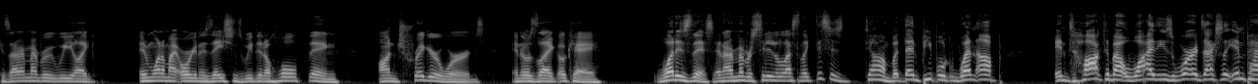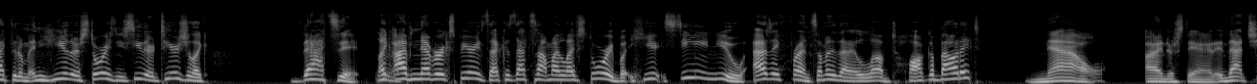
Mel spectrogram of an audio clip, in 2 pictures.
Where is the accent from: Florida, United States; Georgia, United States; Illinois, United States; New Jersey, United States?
Florida, United States; Vero Beach; now in Tampa, United States; It's like, you know, by moving to Tampa Bay from Vero Beach, my hometown, my eyes were just completely open because I was now surrounded by people that had different life stories than me.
